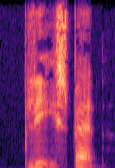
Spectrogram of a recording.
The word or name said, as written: blespand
